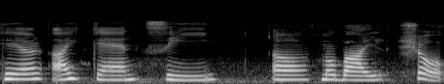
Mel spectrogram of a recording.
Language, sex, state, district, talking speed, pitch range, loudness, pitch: English, female, Punjab, Kapurthala, 95 wpm, 210-235 Hz, -17 LUFS, 220 Hz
